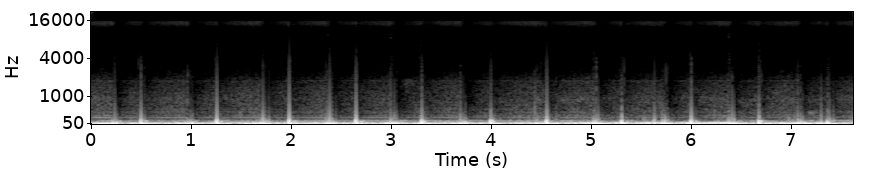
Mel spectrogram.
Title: Come into my arms and listen to the sound of my heartbeat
